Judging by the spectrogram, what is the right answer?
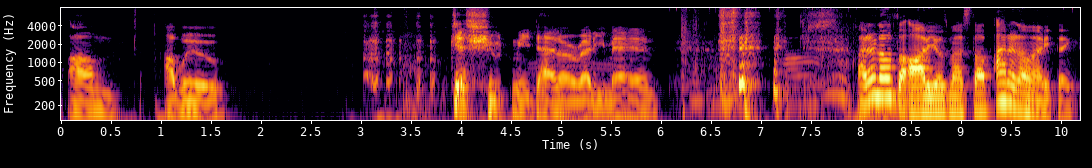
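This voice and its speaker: A man's voice: lowish voice, expressive, moderate pace, hardly any pauses, fairly bright tone, slight background noise. A teenage boy rambling through self-deprecating commentary while playing a game, trailing off into mumbled asides and restarts. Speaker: gaming channel host. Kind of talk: rambling Minecraft let's-play commentary.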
